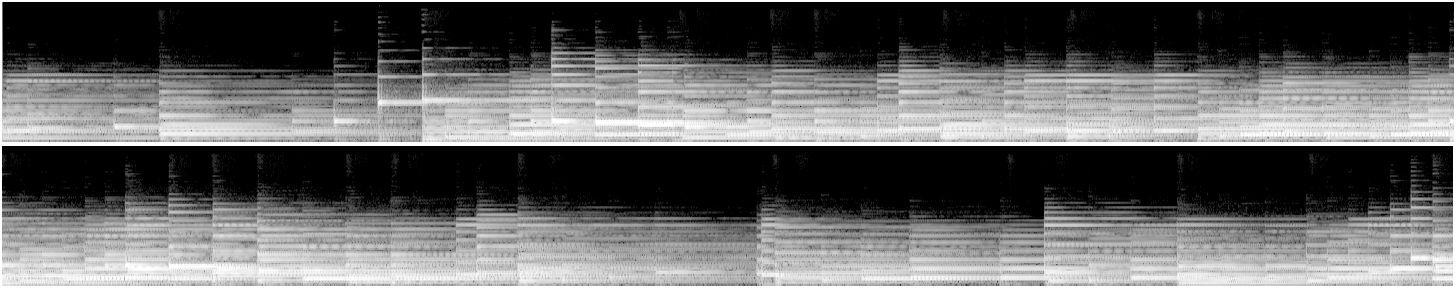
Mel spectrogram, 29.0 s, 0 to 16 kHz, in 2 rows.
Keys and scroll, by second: 7.0 ctrl+b, 15.0 shift+d, 26.9 ctrl+j.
